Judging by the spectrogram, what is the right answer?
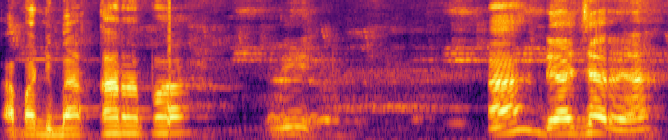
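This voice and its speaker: A man acting in an amateur skit as a calm hero who stands up to a thug, teasing him and laughing at him. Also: fairly high pitch, measured pace, slight background noise. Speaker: skit lead and channel host.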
